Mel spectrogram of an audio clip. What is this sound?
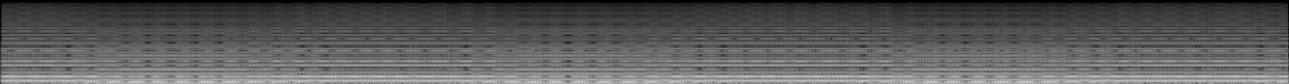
Sound effects > Other mechanisms, engines, machines
IDM Atmosphare12 (C note )
Synthetic, Industry, IDM, Noise, Machinery, Working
